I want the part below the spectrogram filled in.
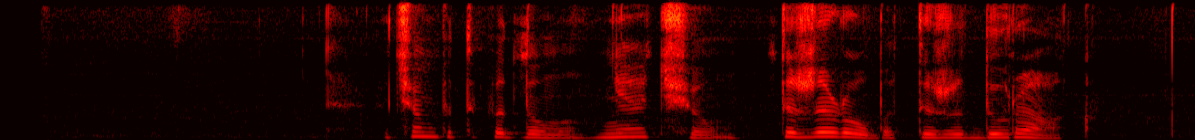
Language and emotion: Russian, neutral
